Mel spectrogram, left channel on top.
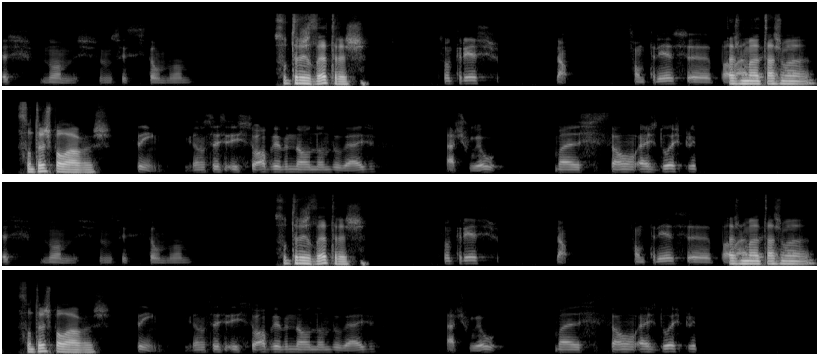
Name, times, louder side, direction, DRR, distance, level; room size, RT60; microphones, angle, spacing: voice 1, 0.0-1.9 4.4-5.0 5.5-5.7 6.3-7.6 9.5-9.7 10.0-11.9 12.6-13.2 13.7-15.1, left 2 dB, 80° left, 3.4 m, -34 dB
voice 2, 2.7-3.6 7.3-9.2, left 2 dB, 35° left, 0.7 m, -21 dB
head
